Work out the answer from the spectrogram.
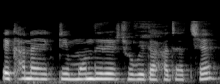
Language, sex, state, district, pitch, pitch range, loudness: Bengali, female, West Bengal, Cooch Behar, 245 Hz, 235-255 Hz, -15 LUFS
